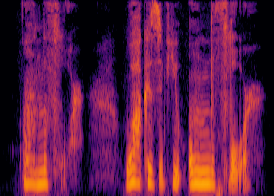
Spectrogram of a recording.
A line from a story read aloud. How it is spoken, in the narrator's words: Jane heard her mutter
